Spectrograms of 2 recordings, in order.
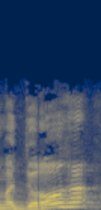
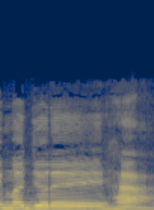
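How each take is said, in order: First: The vowel after r sounds like a. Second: The vowel after r leans toward e. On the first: The speaker calls it wrong. "bunyinya bukan majraha" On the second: The speaker calls it right. "tetapi majreha"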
